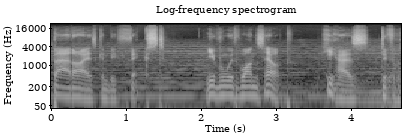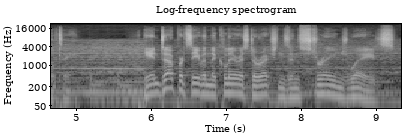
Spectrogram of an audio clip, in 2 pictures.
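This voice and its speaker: Male actor as monster mad scientist: very low voice, clinical, measured, dismissive, music underneath. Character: cold, detached male monster mad scientist, a reluctant creator. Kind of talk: fan comic dub narration of lab log entries.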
